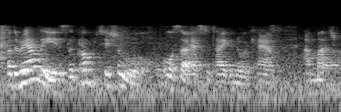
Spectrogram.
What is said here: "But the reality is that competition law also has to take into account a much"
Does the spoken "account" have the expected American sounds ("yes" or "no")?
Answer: yes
